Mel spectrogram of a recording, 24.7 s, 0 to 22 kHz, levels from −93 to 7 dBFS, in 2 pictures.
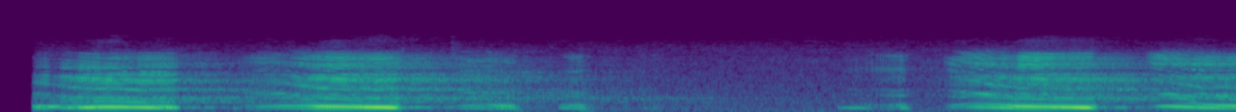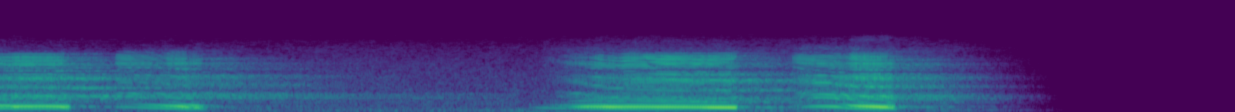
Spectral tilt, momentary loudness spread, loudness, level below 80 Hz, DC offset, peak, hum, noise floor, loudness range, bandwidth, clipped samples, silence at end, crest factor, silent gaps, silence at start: -10.5 dB/octave; 24 LU; -25 LUFS; -60 dBFS; under 0.1%; -10 dBFS; none; -73 dBFS; 16 LU; 3.9 kHz; under 0.1%; 2.8 s; 18 dB; none; 0.3 s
